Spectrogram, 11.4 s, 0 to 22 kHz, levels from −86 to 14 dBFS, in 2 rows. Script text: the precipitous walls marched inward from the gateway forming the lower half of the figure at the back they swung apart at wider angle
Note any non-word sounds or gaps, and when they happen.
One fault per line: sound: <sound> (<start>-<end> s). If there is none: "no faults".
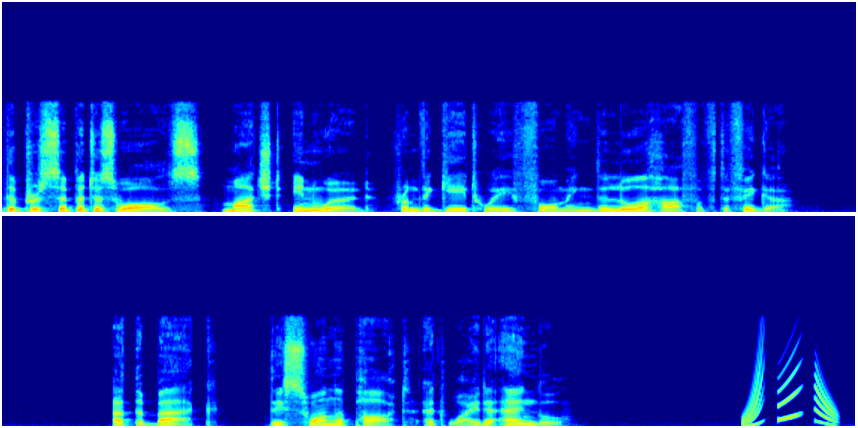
sound: chirp (10.6-11.3 s)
